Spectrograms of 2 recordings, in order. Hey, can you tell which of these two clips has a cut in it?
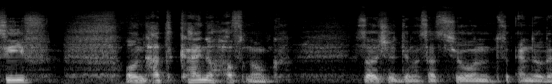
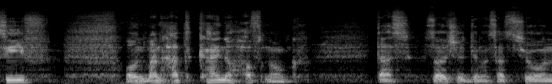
first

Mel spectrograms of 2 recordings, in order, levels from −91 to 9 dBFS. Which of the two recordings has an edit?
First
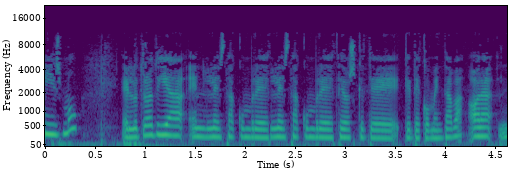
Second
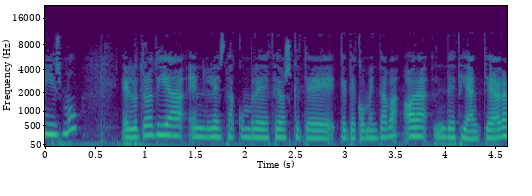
first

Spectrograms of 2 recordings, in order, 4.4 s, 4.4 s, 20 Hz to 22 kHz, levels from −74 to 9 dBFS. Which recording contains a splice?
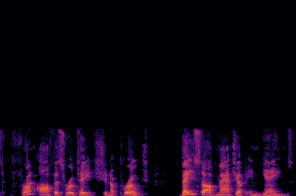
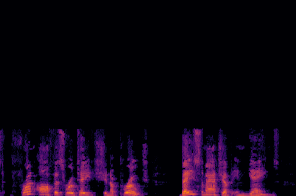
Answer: second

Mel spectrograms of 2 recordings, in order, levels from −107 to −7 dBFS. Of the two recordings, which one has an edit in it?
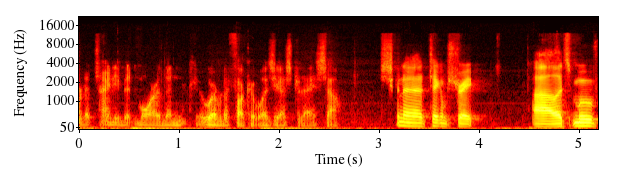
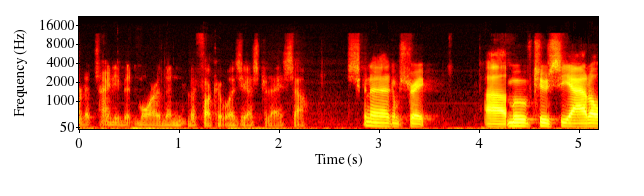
second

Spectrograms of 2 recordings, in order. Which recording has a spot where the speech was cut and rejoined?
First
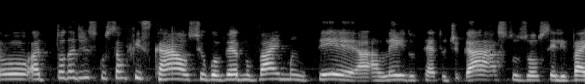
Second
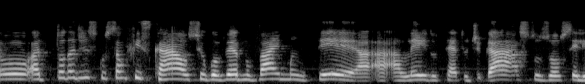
first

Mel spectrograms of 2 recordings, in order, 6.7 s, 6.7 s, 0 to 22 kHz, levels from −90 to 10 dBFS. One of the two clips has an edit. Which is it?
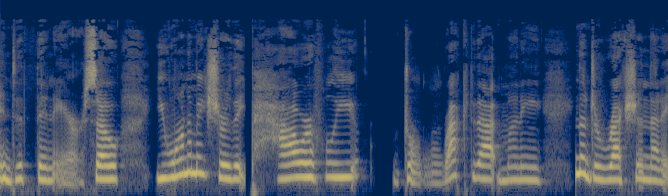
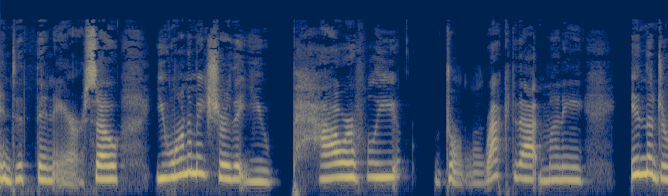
first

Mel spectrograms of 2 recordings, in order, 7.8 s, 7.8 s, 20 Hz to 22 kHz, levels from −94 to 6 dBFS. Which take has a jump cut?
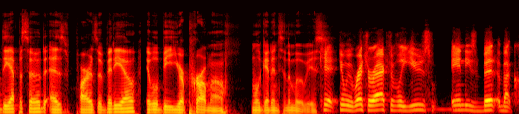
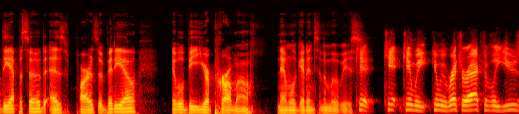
first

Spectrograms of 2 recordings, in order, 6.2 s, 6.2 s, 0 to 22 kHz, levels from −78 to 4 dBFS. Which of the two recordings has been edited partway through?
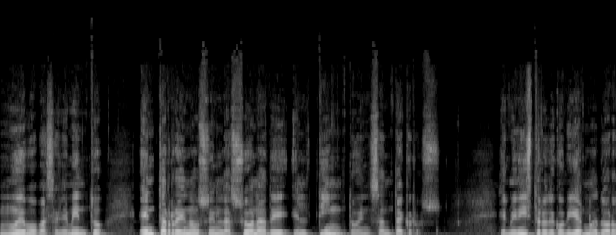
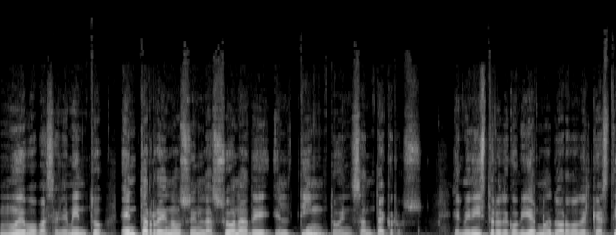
second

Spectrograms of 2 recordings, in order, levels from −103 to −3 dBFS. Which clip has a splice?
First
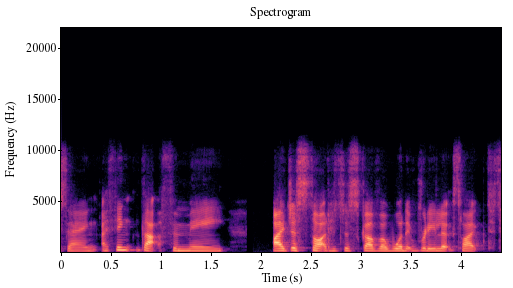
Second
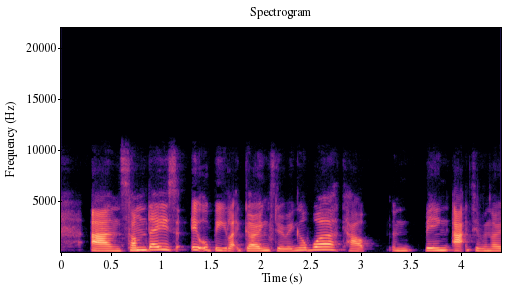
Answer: second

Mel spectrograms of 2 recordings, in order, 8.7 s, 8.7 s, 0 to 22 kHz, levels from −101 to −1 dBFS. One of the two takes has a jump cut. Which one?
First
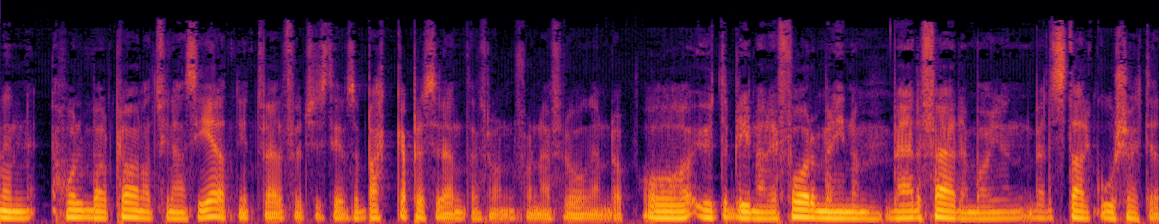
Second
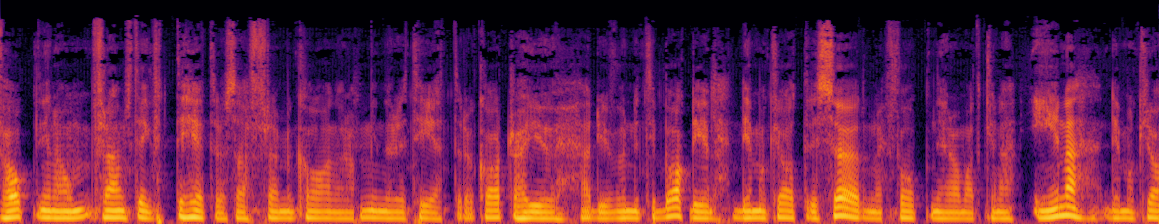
second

